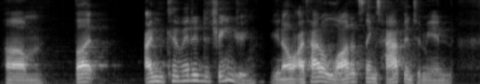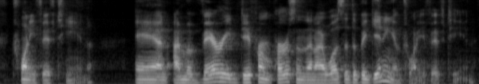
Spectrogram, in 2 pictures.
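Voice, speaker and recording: A man's voice: medium pitch, moderate pace. A nineteen-year-old man from the United States giving a casual, rambling vlog update, full of ums and restarts. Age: young adult. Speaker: YouTuber.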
